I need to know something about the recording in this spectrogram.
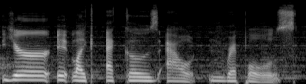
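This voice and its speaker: Slow, low-pitched woman narrating a tabletop game. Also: sing-song. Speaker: game master. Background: music.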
